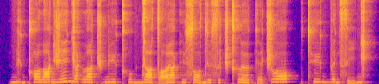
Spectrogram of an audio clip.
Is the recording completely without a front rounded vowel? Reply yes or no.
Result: no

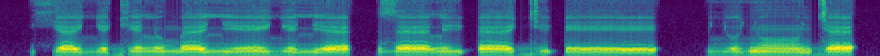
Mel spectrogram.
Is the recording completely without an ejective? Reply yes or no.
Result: yes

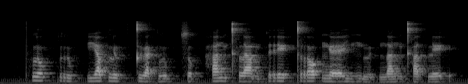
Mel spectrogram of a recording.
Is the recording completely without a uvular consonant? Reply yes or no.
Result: yes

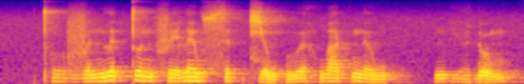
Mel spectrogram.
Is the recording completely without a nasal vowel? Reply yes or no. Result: yes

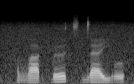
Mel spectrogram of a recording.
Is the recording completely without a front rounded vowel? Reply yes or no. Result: no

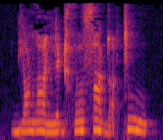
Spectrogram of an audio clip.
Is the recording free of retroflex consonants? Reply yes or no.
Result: no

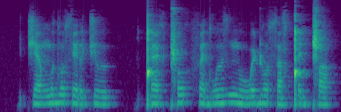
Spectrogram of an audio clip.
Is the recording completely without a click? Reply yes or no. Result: no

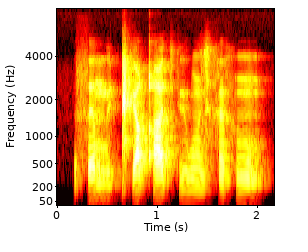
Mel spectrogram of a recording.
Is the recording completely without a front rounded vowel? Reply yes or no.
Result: no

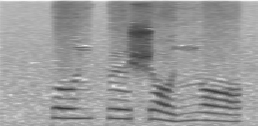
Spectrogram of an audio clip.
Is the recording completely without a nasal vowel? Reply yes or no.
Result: yes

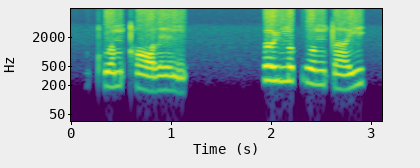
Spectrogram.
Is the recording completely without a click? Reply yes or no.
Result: yes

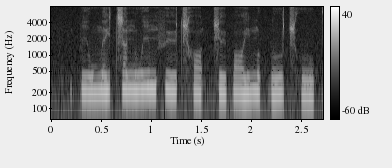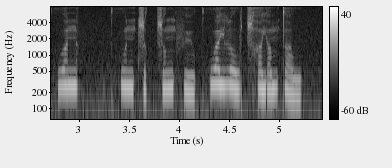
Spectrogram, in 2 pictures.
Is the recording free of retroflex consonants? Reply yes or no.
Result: yes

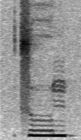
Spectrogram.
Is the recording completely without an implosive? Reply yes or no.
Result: yes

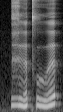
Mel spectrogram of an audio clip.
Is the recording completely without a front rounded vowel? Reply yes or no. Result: yes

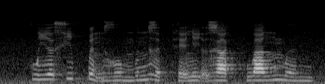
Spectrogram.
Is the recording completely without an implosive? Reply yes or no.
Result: no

